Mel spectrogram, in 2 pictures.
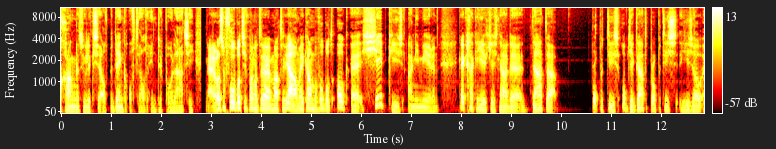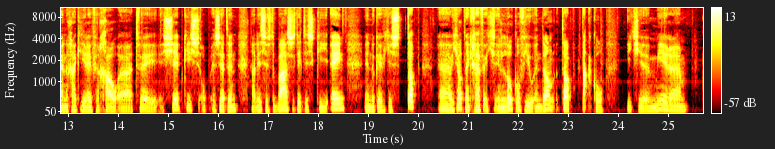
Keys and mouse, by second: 3.7 shift+middle click, 4.6-6.7 middle drag, 8.2 click, 9.7 ctrl+shift+a, 14.2 click, 14.6 click, 16.8 click, 17.2 click, 18.4 Tab, 18.7 shift+middle click, 18.8 Tab, 19.0 KP_Divide, 19.1 Tab, 19.6 middle click, 19.9 alt+z, 20.1 click, 20.8 alt+z, 21.2 o, 21.3 middle click, 21.8 r, 22.0 click, 23.1 g, 23.4 click, 23.8 alt+z, 23.8 click, 24.3 g, 24.8 middle click, 25.1 click, 25.2 g, 25.4 click, 25.4 middle click.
